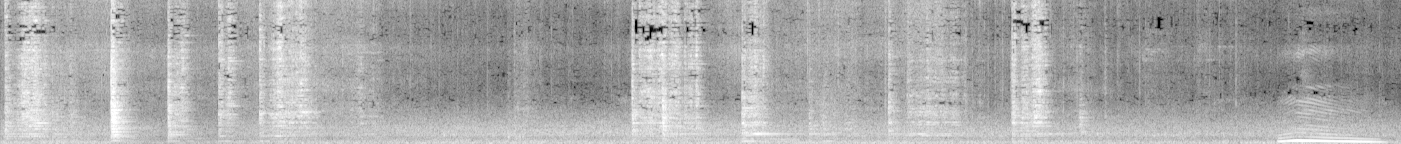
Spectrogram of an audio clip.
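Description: Metal griddle spatula scraping and clattering on the steel top of a Blackstone griddle in short, irregular strokes, over a faint steady sizzle from the still-hot griddle.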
